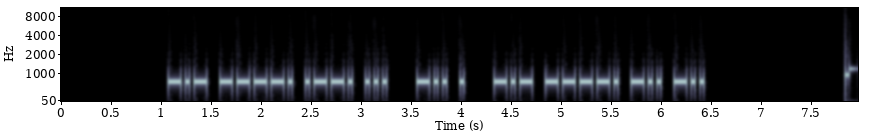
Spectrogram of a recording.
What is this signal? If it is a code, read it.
Morse code, heard as a keyed tone, about 28 wpm, 700 Hz. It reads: K9PS DE K9DD
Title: USA Callsign DE Callsign - 4 Characters - 28wpm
